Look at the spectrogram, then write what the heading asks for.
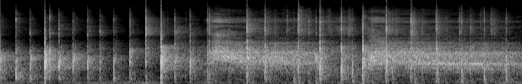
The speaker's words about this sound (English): I'm going to start my slow clap again.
